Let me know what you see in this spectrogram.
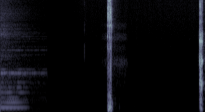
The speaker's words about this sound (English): that fart really threw me off. that was real, everyone. That was real.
